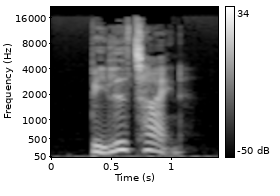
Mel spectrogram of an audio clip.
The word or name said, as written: billedtegn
